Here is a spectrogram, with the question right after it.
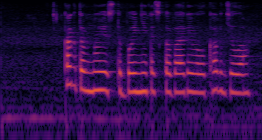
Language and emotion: Russian, neutral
